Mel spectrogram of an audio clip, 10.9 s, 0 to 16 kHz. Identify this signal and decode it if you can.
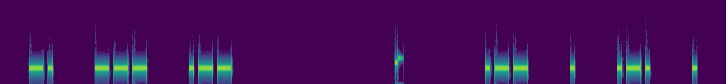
Morse code, heard as a keyed tone, about 17 wpm, spaced as for 10 wpm, 700 Hz. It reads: NOW WERE
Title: 3x Character Spacing - Top 100 Words - 17wpm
